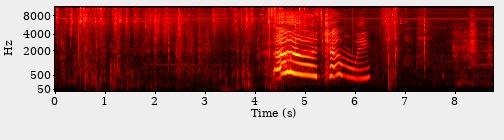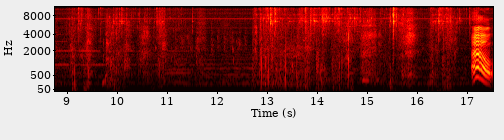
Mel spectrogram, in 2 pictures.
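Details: Small Chihuahua called Kelby gives a run of sharp, high whines that slide downward, clustered near the start, with one more loud burst at the very end; quiet room with soft talk between.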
